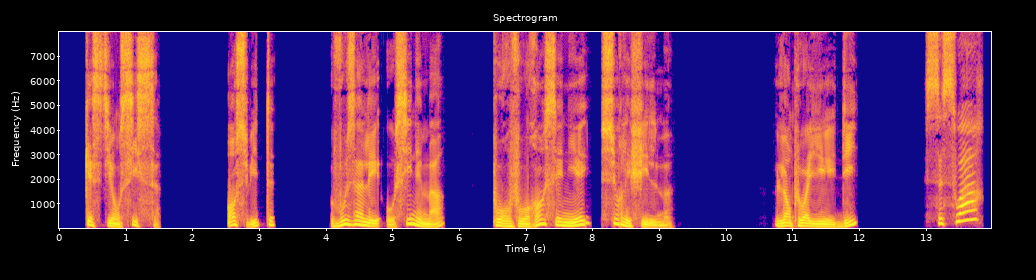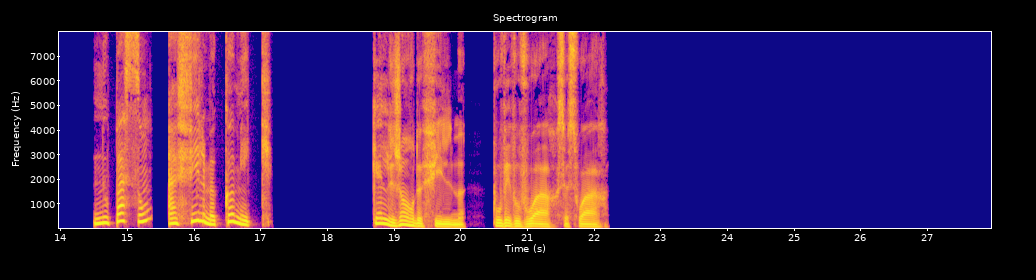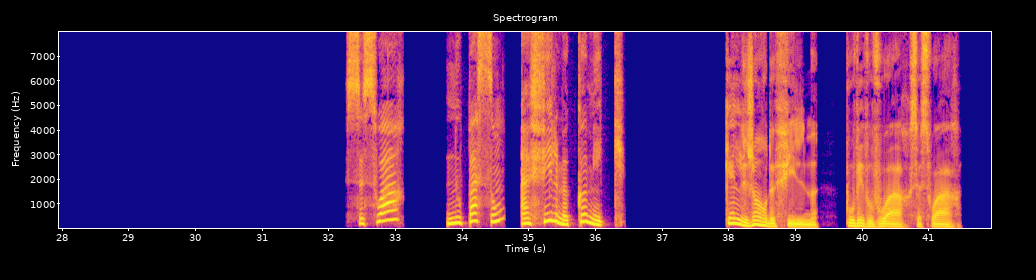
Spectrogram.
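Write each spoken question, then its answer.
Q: Quel genre de film pouvez-vous voir ce soir?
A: un film comique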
